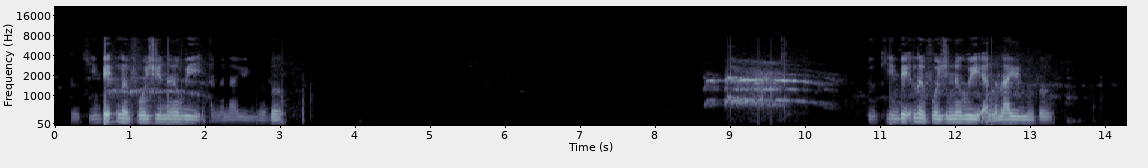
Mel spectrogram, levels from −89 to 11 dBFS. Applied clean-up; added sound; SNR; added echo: none; none; none; none.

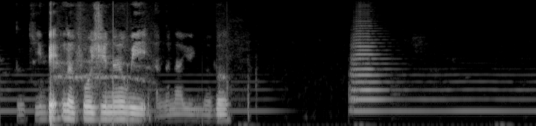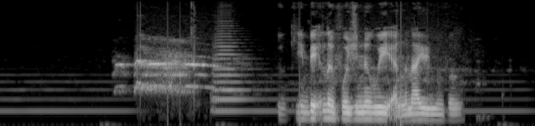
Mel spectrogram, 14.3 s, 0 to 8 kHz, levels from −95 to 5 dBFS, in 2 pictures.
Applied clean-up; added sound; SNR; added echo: none; Brass instrument; 19 dB; none.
